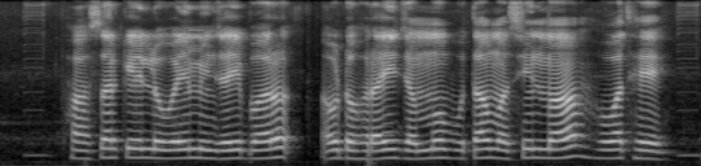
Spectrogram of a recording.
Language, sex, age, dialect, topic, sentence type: Chhattisgarhi, male, 18-24, Western/Budati/Khatahi, agriculture, statement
